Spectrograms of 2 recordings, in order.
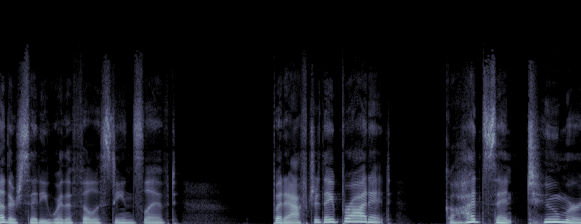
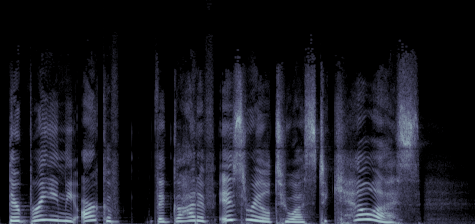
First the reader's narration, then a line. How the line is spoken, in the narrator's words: the people cried out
